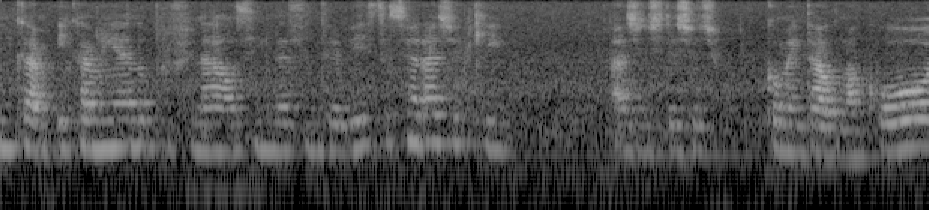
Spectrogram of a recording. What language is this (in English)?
Portuguese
